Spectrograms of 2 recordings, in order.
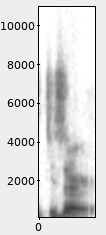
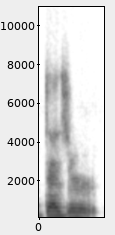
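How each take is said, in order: First: Dessert stressed on the last syllable; second-syllable stress. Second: Desert stressed on the first syllable. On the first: Tutor comparing English stress, dessert stressed last. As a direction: say dessert as "di-ZERT". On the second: Tutor comparing English stress, desert stressed first. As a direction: say desert as "DEH-zert". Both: Shown as a demonstration. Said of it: "like in English when we say".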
